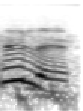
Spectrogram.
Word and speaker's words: Hulu: launching their youtube killer called hulu that rhymes with zulu right now there's just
